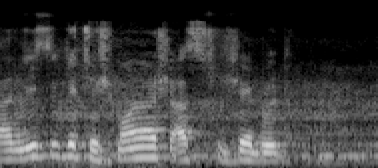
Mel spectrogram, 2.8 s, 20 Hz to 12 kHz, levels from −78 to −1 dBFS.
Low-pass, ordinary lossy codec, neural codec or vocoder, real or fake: 7.2 kHz; Opus, 24 kbps; codec, 16 kHz, 4 kbps, X-Codec, HuBERT features, trained on general audio; fake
